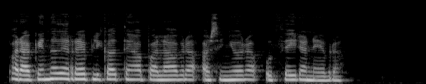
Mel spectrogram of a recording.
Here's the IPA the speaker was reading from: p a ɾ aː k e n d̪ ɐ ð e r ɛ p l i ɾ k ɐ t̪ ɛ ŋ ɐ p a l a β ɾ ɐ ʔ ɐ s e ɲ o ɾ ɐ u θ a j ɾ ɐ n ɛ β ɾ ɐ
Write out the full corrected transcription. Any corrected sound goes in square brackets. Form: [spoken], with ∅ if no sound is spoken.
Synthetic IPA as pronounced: p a ɾ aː k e n d̪ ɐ ð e r ɛ p l i [∅] k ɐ t̪ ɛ ŋ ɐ p a l a β ɾ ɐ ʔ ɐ s e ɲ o ɾ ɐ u θ [e] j ɾ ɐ n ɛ β ɾ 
